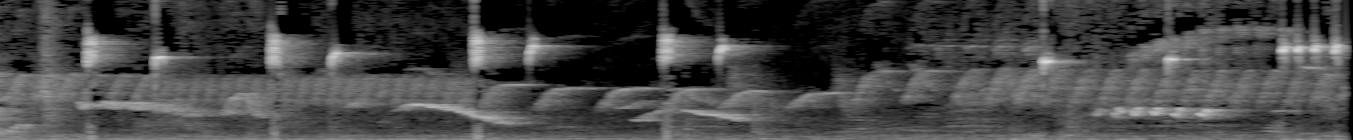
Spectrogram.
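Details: Blue-crowned hanging parrot in full voice, responding at once to a lure: bright, shrill, high ticks in quick pairs, woven with sliding, downward whistled phrases, ending in a rapid burst of high notes.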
